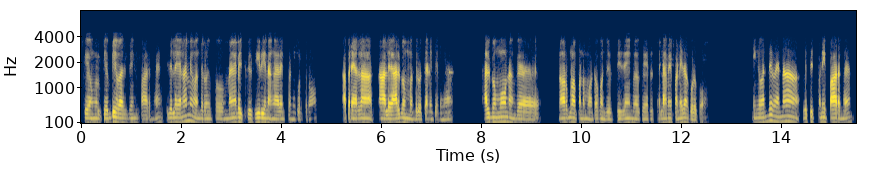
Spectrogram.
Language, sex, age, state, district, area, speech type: Tamil, male, 18-30, Tamil Nadu, Nilgiris, rural, conversation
